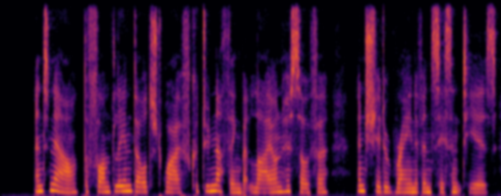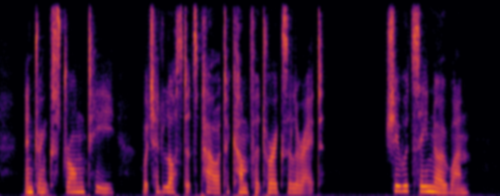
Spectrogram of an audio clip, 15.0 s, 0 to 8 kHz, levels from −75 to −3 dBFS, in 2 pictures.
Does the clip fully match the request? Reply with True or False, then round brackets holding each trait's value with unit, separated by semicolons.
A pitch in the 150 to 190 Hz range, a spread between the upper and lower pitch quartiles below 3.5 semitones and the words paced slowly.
False (185 Hz; 2.6 semitones; 155 wpm)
